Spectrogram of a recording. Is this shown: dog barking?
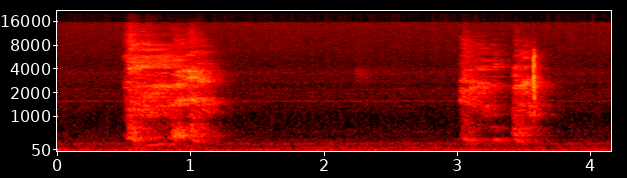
no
